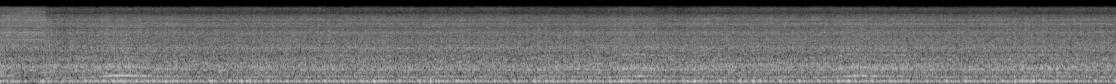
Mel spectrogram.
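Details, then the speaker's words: 1966 Chevy Biscayne 396 big-block V8 idling after heat riser repair; owner says it runs a little rich. Steady, even idle with no misses, knocks or hunting; normal idle. "pretty darn good I'd say if these aren't good indeed it's running a little rich rich is okay rich is good rich is better than lean"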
